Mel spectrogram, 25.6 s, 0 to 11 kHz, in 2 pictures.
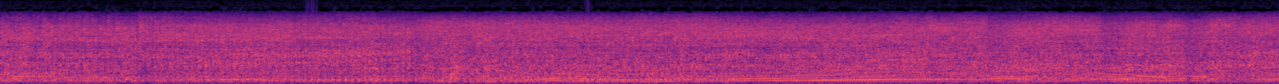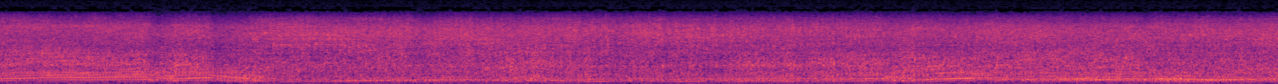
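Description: V8 engines of several demolition derby cars revving up and down over and over, their pitches rising and falling against one another, over a dense, steady wash of noise.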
